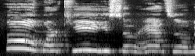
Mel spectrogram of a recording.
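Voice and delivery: very high, gushing swoon; swooning crowd. Retold or imitated. Crowd of women swooning over the handsome Marquis, high gushing.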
